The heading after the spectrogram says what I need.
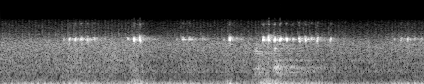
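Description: Allen's hummingbird giving thin, high, dry chip notes at an uneven pace, sometimes in quick little runs, over a faint low background hum.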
